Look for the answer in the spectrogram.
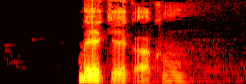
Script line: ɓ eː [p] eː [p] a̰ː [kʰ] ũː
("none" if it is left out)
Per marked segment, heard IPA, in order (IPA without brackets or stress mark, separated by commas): k, k, kʰ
